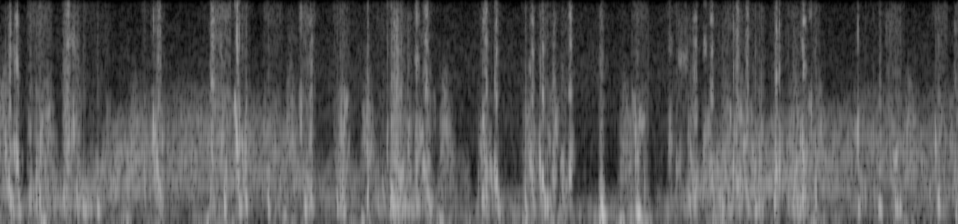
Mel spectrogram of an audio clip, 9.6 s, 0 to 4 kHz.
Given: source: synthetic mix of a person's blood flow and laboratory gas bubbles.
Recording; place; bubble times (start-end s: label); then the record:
Doppler ultrasound of blood flow; subclavian vein
0.02-0.24 s: bubbles
0.27-0.52 s: bubbles
0.61-1.11 s: bubbles
1.42-1.65 s: bubbles
2.08-2.51 s: bubbles
2.64-2.83 s: bubbles
2.99-3.16 s: bubbles
3.33-3.50 s: bubbles
3.64-4.35 s: bubbles
4.75-5.03 s: bubbles
5.21-5.75 s: bubbles
6.31-6.48 s: bubbles
6.66-6.98 s: bubbles
7.01-7.67 s: bubbles
7.71-8.20 s: bubbles
8.54-9.05 s: bubbles
9.32-9.48 s: bubbles
9.53-9.59 s: bubbles
From the record:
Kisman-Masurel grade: 242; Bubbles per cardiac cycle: several, 3 to 8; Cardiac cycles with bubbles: 100%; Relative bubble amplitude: moderate (0.250 to 0.450); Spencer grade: 3 (all of the cardiac periods contain showers or single bubble signals, but not dominating or overriding the cardiac motion signals); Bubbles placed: anywhere in the cardiac cycle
